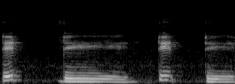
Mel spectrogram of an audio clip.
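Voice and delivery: टिड्डी very slowly, short टि, pause, long डी; a brief टि, then a stretched डी. Shown as a demonstration. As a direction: break टिड्डी into two separated syllables. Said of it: "कम देर के लिए छोटी की मात्रा".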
